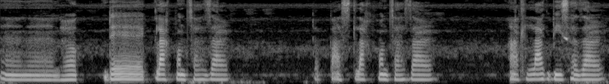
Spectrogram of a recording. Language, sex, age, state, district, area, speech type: Assamese, female, 45-60, Assam, Jorhat, urban, spontaneous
